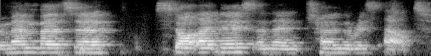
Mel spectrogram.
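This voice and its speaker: Audible room echo surrounds a man speaking. He has a high pitch and a northern English accent. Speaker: tennis coach. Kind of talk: tutorial. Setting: live stream at home. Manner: animated.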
